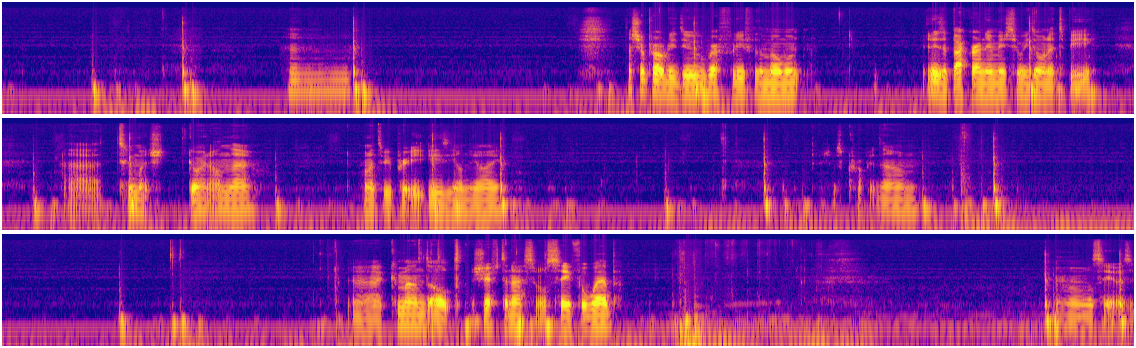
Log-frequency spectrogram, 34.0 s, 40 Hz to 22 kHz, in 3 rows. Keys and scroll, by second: 27.8 alt+shift+super+s.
